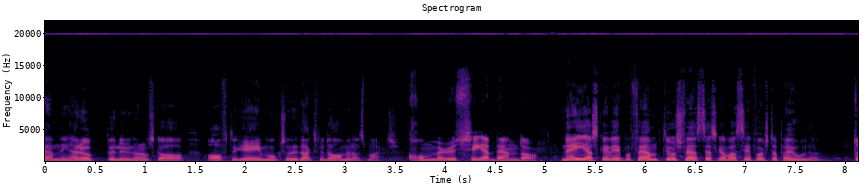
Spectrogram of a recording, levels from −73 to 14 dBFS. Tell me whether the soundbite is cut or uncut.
uncut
